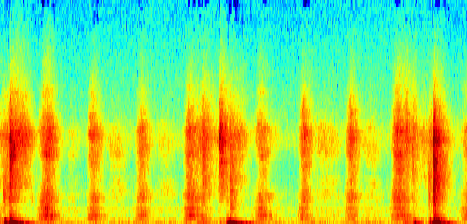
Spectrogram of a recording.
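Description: Bare feet thud softly on a floor mat.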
